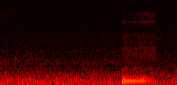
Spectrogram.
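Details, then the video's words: Sleeping cat snoring indoors: one low, rasping snore breath about half a second long, with a steady buzzing drone, rising out of a quiet room hiss midway through. "ネコのいびき・・・Snoring of the cat"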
